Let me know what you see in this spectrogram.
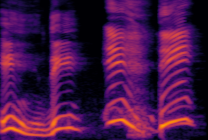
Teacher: ہا ادا ہوتا ہے حلق کے نیچے والے حصے سے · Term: ہا کی ادائیگی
